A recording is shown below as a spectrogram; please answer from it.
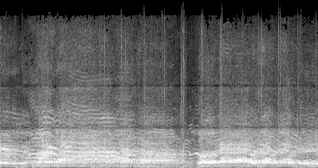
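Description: A crowd of men and boys shouting and cheering together in celebration. The voices dip briefly just before the four-second mark, then surge again.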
